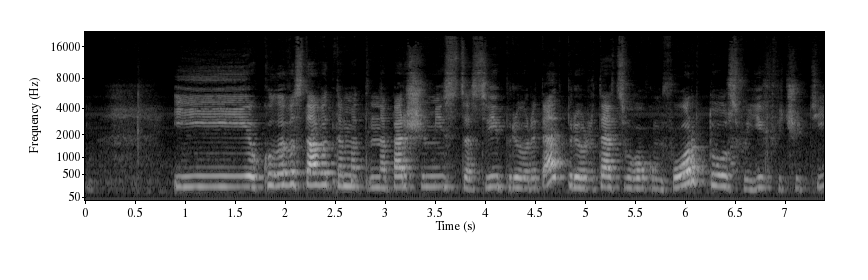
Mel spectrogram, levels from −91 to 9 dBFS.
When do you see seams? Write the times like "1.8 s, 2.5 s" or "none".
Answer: 6.4 s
